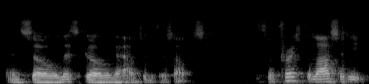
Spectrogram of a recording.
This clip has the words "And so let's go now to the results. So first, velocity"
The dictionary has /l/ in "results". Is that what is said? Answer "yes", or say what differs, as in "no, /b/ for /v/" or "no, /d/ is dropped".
yes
